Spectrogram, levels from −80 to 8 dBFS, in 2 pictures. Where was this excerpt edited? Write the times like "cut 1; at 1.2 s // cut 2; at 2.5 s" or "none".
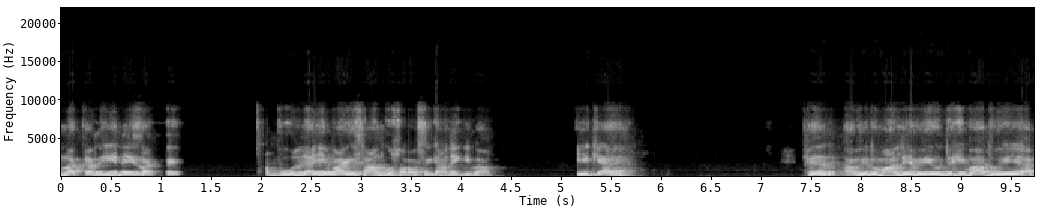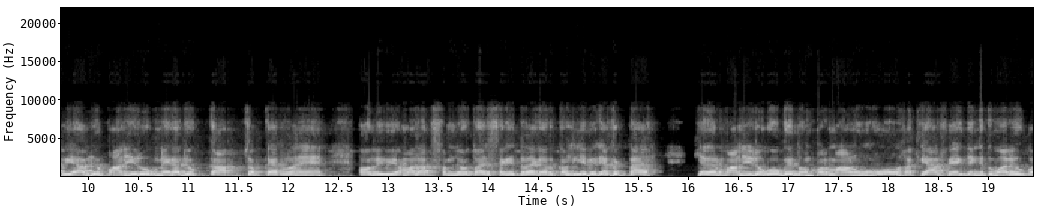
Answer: none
